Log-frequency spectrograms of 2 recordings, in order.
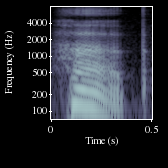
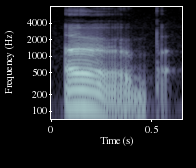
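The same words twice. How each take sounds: First: It is said in a British accent, with H. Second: It is said in an American accent, without H.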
